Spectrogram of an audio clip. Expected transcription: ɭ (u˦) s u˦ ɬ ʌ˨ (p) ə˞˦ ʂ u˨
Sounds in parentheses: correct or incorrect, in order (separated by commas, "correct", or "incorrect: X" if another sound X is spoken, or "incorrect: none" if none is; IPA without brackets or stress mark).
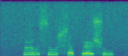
correct, correct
